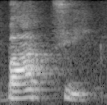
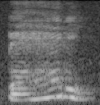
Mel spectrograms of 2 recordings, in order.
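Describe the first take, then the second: First: It is said with a Jamaican patois pronunciation. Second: It is said with an American pronunciation. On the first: The speaker calls it right. "we say bati, which is bottom" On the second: The speaker calls it wrong. "Don't say baddie. In this America, baddie"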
